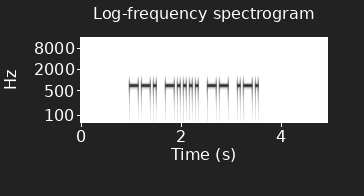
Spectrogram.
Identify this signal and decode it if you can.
Morse code, heard as a keyed tone, about 20 wpm, 700 Hz. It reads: G6MR
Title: DXCC-100 Call Signs - 4 Characters - 20wpm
